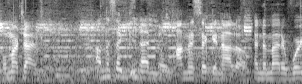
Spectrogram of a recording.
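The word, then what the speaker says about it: አመሰግናለሁ: Amasagnalo. One more time. Amasagnalo.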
